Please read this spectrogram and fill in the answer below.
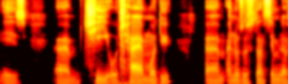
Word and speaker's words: Chimodu: And you can follow that page at Chai Modu, so it's spelled CHIMODU, and that's on Instagram.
